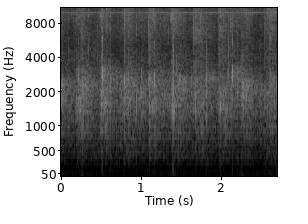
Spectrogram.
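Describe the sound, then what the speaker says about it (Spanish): Audience clapping at a fireside panel during a Bitcoin summit in Madrid, a steady patter of many hands at moderate distance, continuous with small swells and no voices. "por favor, un aplauso para Carlos"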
